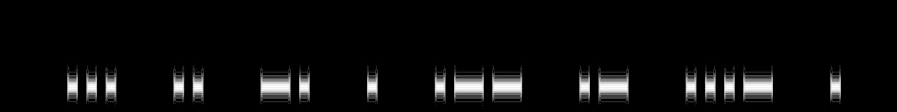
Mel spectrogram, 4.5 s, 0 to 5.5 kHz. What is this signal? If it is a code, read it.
Morse code, heard as a keyed tone, about 25 wpm, spaced as for 18 wpm, 600 Hz. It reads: SINE WAVE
